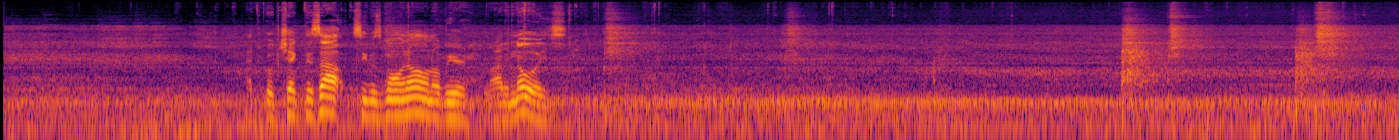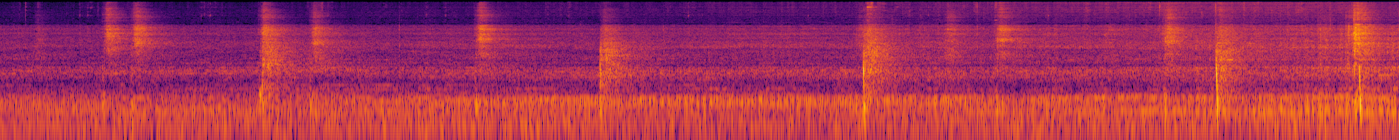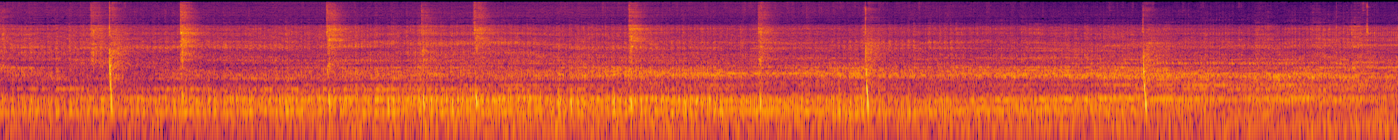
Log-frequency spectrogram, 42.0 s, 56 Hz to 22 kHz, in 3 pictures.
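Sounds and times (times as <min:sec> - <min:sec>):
engine-like drone: 0:00.0 - 0:41.9
sharp knocks on tracks: 0:11.1 - 0:19.2, 0:19.9 - 0:21.0, 0:22.5 - 0:41.9.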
